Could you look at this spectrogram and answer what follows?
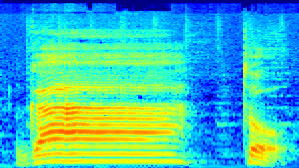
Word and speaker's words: gato: is a cat right gah toe toe is the last syllable guy is the second to last right so this is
